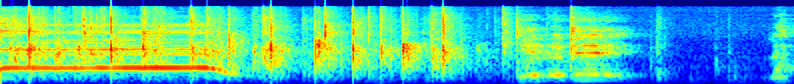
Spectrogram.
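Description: A church congregation claps and cheers in acclaim of God, with scattered hand claps under loud voices and a held sung tone that fades into shouting.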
